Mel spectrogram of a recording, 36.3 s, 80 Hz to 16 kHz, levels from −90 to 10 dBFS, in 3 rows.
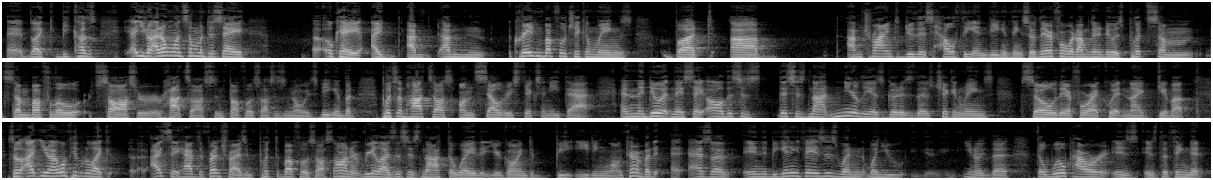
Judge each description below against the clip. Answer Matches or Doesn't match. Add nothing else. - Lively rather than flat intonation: Doesn't match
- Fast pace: Matches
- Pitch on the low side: Doesn't match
